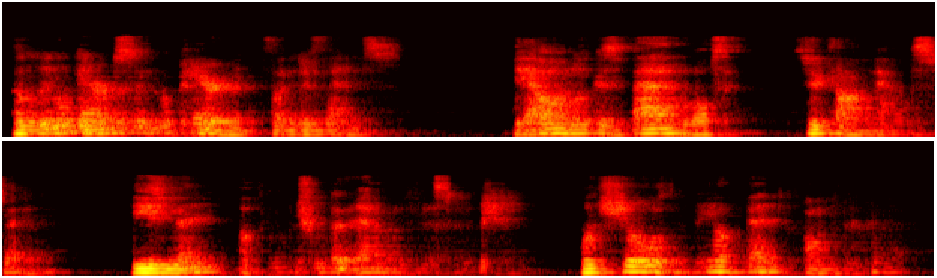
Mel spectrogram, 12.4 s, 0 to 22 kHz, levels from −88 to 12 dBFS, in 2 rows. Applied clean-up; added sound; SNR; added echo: neural mask model DeepFilterNet 3.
